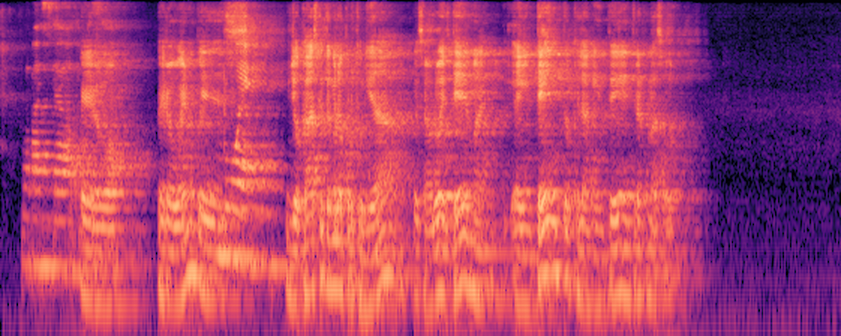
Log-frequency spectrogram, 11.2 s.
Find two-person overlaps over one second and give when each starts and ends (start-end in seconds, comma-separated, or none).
none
